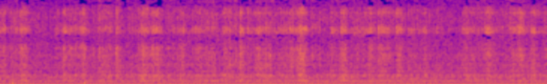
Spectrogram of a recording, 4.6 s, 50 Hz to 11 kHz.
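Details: Nissan CA18DE petrol engine, just bought: steady running with harsh busy metallic rattle over low hum; owner doesn't know the cause.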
